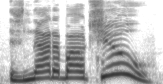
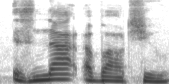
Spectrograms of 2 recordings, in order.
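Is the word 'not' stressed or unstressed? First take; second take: unstressed; stressed. First: The word 'not' is not stressed. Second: The word 'not' is strongly stressed.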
